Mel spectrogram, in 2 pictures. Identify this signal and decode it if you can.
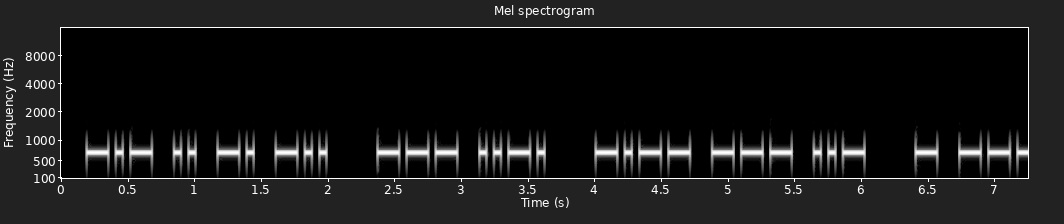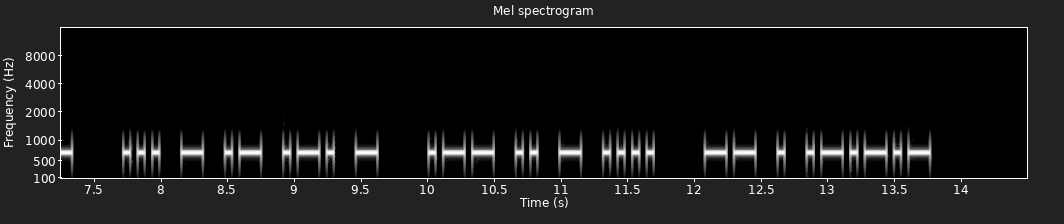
Morse code, heard as a keyed tone, about 22 wpm, 700 Hz. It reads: KIND OF YOU TO START WITH ME.
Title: Sentences from Top 1000 Words - Review Part 1 - 22wpm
